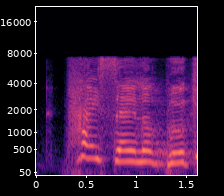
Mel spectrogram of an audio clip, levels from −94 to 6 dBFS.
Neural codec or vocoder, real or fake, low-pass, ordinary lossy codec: codec, 16 kHz in and 24 kHz out, 0.4 kbps, LongCat-Audio-Codec, two codebook decoder; fake; 7.2 kHz; none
